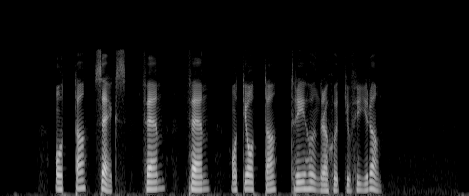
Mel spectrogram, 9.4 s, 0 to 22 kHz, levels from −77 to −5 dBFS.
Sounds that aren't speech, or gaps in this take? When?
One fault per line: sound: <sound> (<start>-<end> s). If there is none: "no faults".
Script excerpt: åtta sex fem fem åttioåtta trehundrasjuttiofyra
no faults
